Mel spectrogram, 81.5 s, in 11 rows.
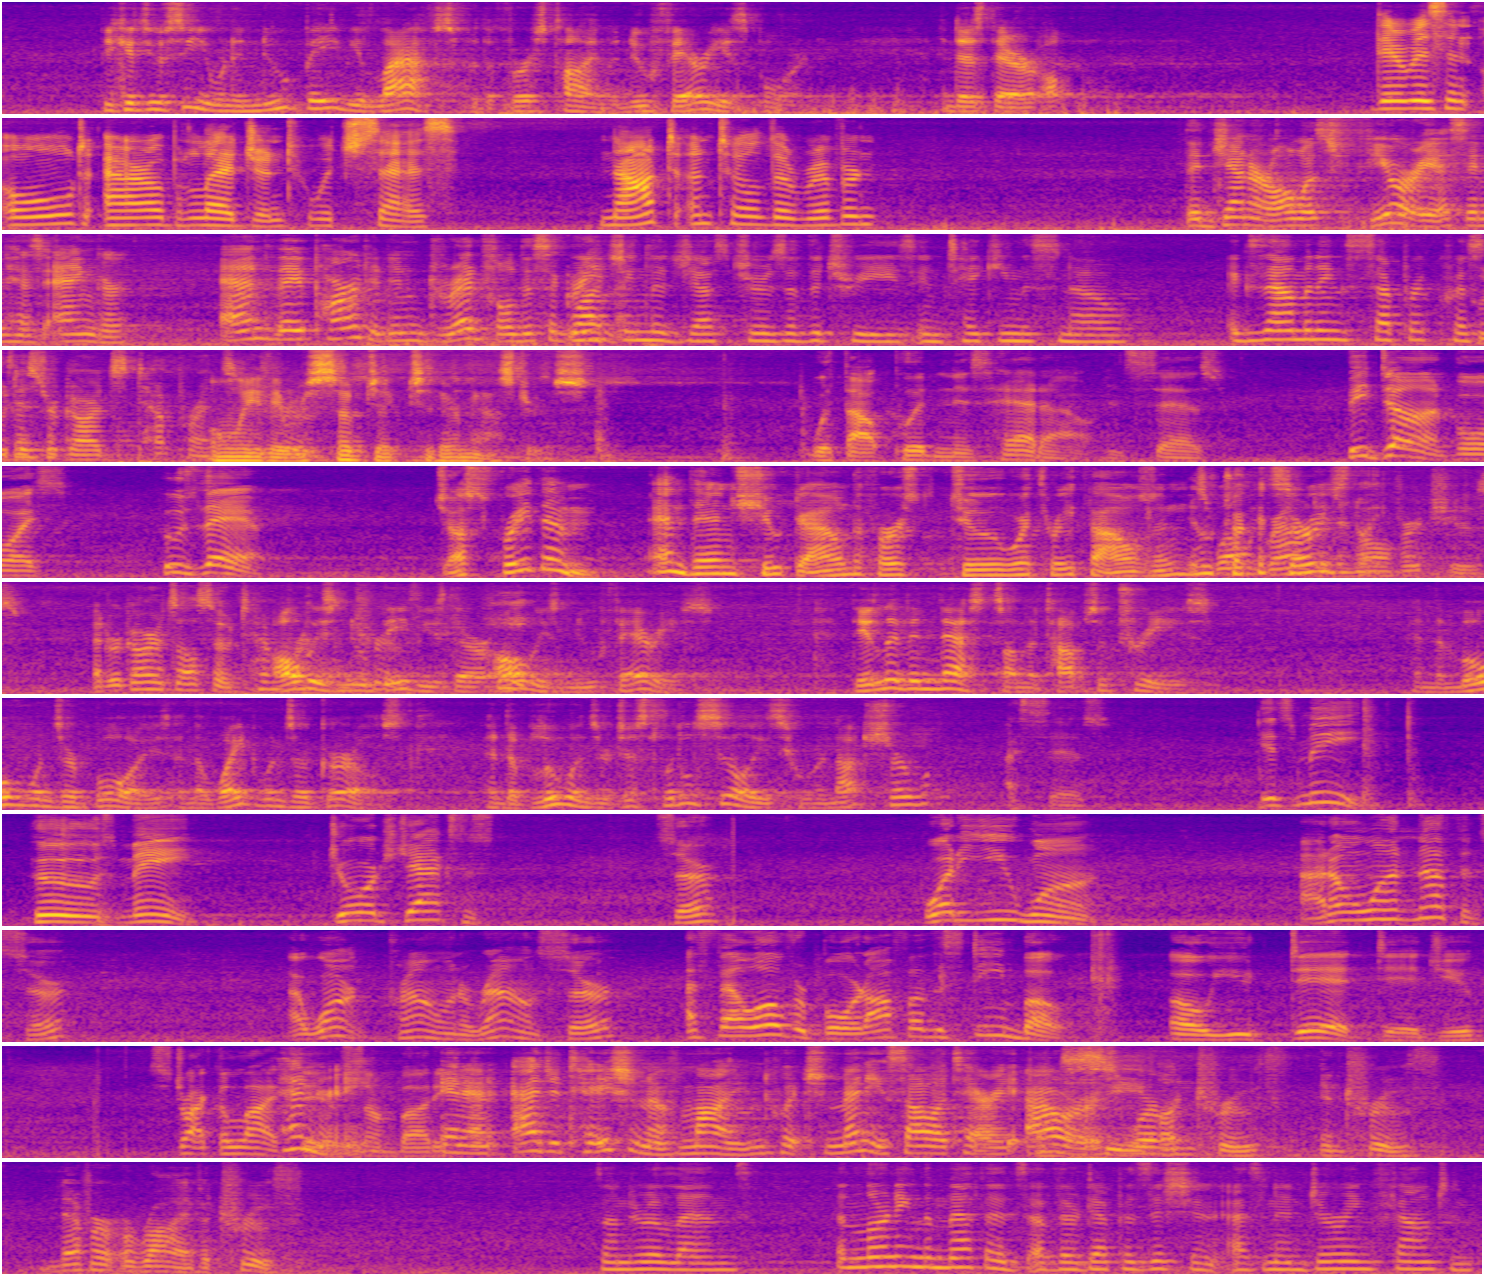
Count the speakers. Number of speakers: eight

